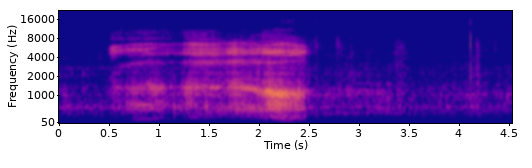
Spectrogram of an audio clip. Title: FILMED MY DAD SNORING (WHILE CHUGGING 2 LITER OF DR PEPPER ) * GONE WRONG*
